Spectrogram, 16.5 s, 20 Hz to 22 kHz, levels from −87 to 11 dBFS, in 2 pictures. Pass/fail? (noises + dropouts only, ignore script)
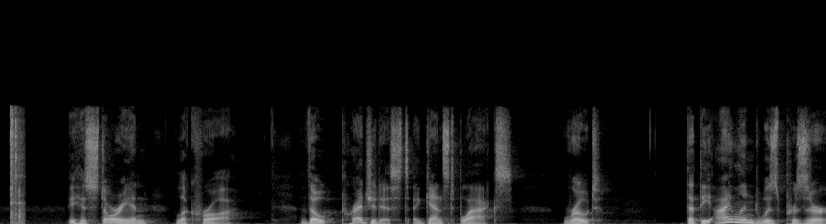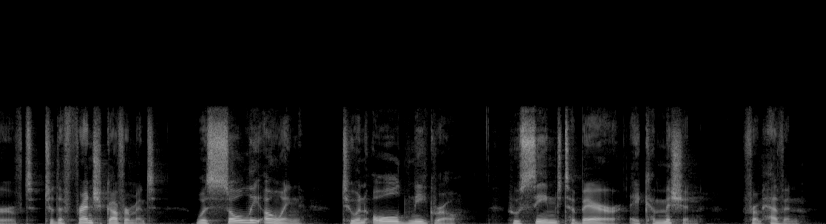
fail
